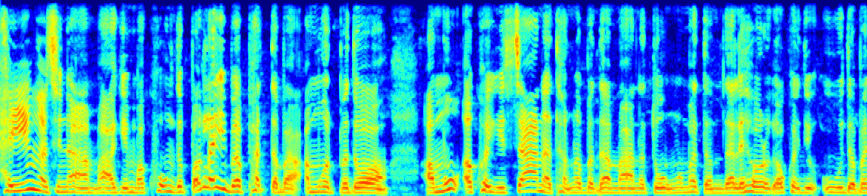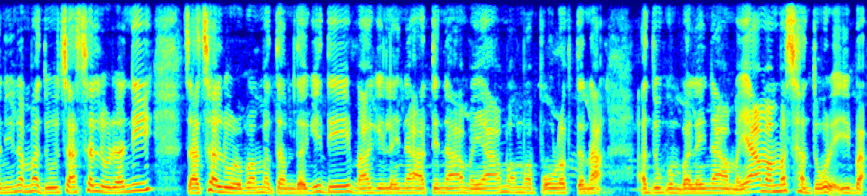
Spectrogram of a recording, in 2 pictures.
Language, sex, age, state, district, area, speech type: Manipuri, female, 60+, Manipur, Imphal East, rural, spontaneous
